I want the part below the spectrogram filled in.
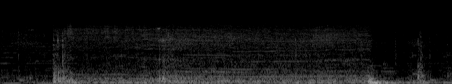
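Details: Mazda power window after window-regulator repair with alignment marks matched: the motor runs with an even, steady whir for about three seconds, no clicking or cracking, working normally.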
